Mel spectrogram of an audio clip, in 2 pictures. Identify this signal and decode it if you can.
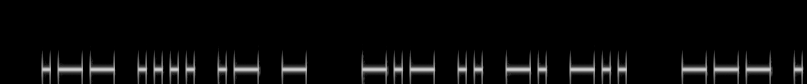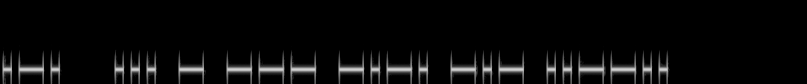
Morse code, heard as a keyed tone, about 15 wpm, 700 Hz. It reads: WHAT KIND OF STOCK?
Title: Sentences from Top 800 Words 15wpm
